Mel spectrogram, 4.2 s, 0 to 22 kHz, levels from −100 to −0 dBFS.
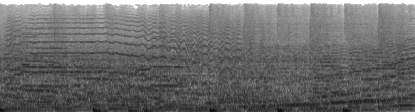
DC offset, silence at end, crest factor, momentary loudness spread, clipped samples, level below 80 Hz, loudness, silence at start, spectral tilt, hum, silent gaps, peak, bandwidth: under 0.1%; 0 s; 12 dB; 2 LU; under 0.1%; -22 dBFS; -14 LUFS; 0 s; -4 dB/octave; none; none; 0 dBFS; 19 kHz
